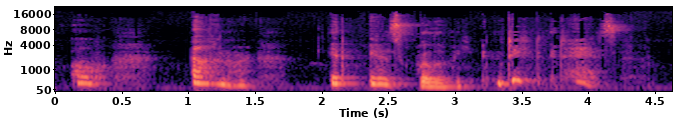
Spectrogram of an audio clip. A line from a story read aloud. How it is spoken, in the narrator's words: In the ecstasy of her feelings, at that instant she could not help exclaiming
